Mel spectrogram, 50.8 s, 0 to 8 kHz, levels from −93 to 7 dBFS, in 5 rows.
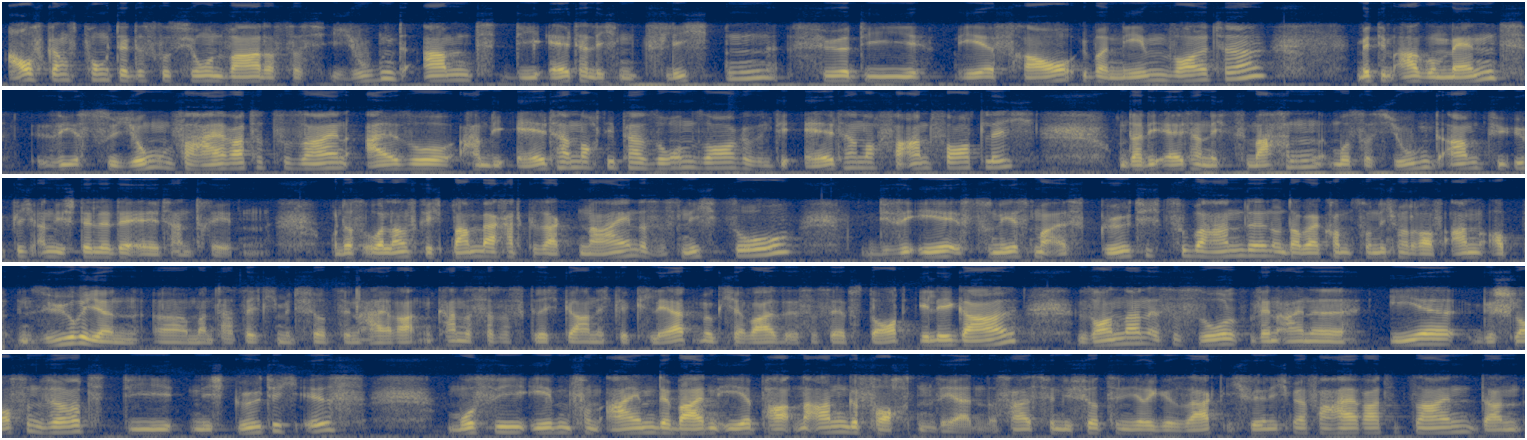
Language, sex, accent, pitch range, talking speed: German, male, German, 115-150 Hz, 170 wpm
